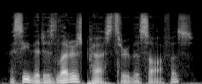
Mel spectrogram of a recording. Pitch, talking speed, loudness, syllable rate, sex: 90 Hz, 265 wpm, -18 LUFS, 6.7 syllables/s, male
